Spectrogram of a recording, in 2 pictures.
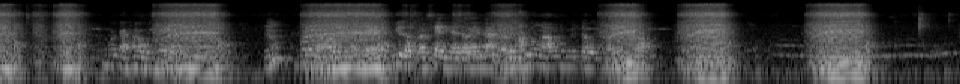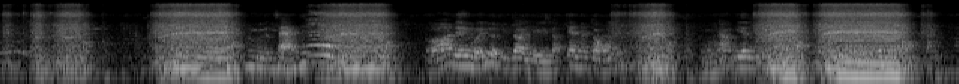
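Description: A sewing machine runs in short bursts, whirring and stitching.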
